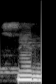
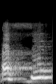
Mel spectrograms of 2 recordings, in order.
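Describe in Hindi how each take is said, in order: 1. शब्द सीधे 's' ध्वनि से शुरू होता है। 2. शब्द की शुरुआत में एक अतिरिक्त 'as' ध्वनि है। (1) "सीन बोलते हैं" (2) "अस्सीन कहीं बोलते हैं नहीं"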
